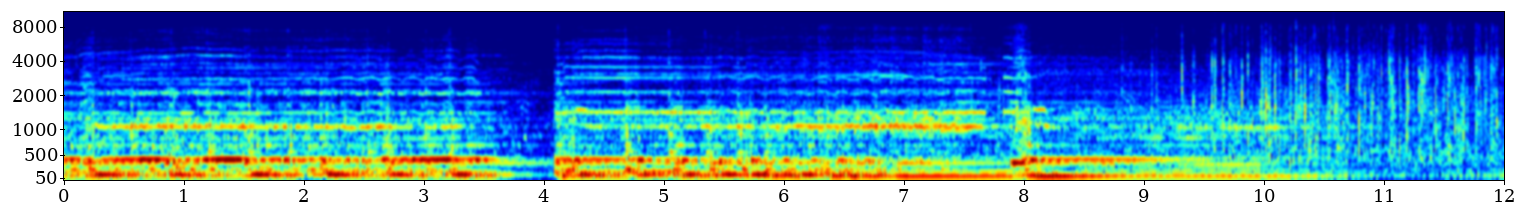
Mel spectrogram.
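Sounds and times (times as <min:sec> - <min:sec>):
audience applause: 0:08.7 - 0:12.0.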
